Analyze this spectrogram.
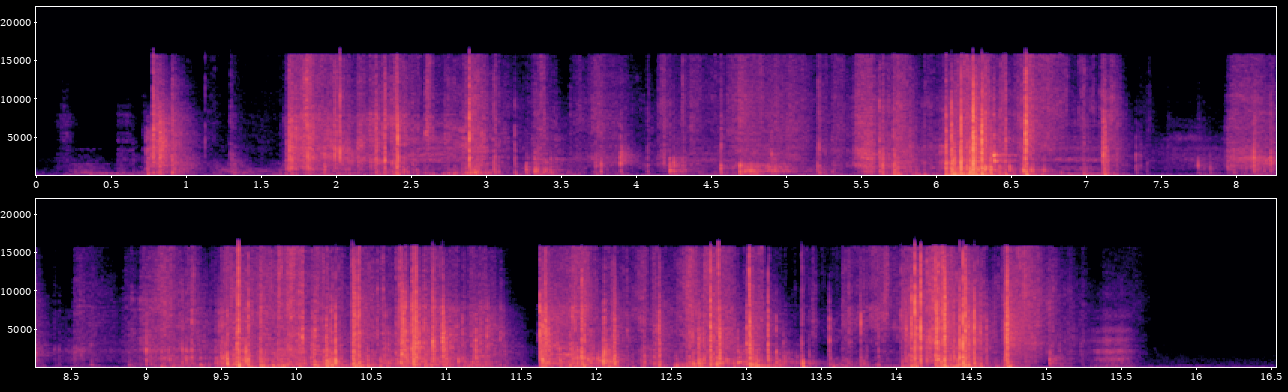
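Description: Folded paper instruction leaflet rustling and crinkling as it is handled and unfolded, in bursts with short pauses, stopping near the end.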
